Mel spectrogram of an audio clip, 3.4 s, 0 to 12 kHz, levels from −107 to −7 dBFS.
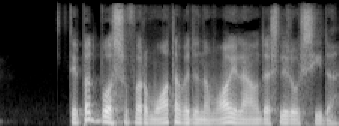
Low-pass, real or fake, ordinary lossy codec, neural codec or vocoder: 10.8 kHz; fake; MP3, 48 kbps; codec, 24 kHz, 0.9 kbps, WavTokenizer, large speech release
